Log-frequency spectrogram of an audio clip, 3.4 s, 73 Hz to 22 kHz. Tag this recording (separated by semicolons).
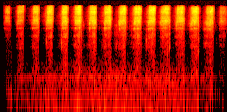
hiss; MTC500-M002s13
